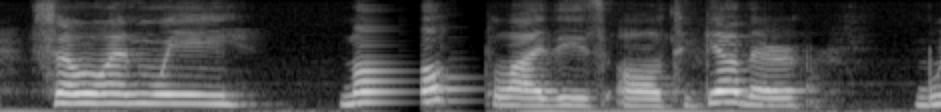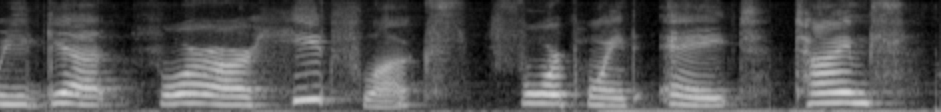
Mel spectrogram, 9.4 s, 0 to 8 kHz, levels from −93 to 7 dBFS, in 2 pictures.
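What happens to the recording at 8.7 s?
At 8.7 s the audio is inside a jitter buffer speed-up from 7.46 to 9.41 s. The receiver repeatedly cuts pitch-period slices, about a fifth of a second in all, so the audio runs 111% fast at unchanged pitch and sounds hurried.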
